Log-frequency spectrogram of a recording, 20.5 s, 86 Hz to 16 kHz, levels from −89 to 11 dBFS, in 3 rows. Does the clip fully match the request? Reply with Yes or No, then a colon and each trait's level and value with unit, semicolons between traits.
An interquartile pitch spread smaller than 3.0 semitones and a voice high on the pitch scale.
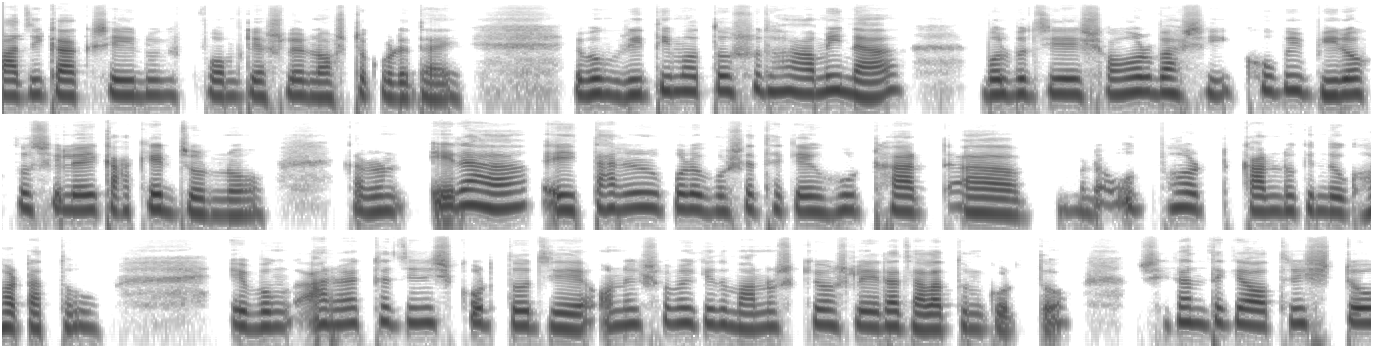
Yes: narrow, 2.6 semitones; high, 220 Hz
